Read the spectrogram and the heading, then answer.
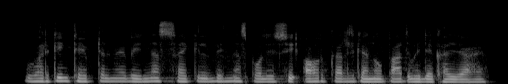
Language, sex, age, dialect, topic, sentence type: Magahi, male, 18-24, Central/Standard, agriculture, statement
